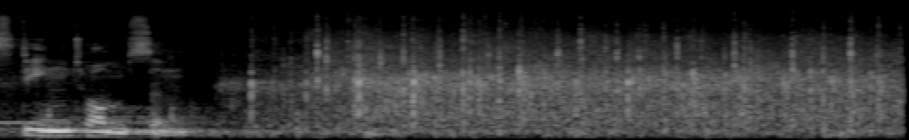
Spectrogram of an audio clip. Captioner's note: audience applauding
